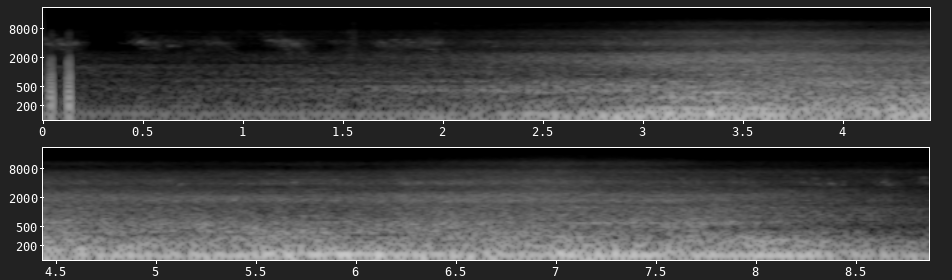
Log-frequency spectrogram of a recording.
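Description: Passenger train passing at speed through a level crossing: the rumble of its wheels on the rails builds about two seconds in, holds loud with a steady low hum for about five seconds, then fades as it goes by.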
